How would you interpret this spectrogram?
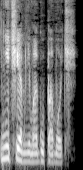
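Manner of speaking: low, soft admission; hushed, resigned helplessness; subdued refusal. Acted. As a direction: say it quietly, letting it fall. Nanny refuses help, subdued.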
